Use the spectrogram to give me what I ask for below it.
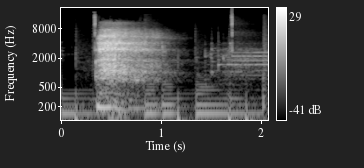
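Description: A deep breath is drawn in with a sharp, breathy rush, followed by a softer release, over a steady background of sustained tones.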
